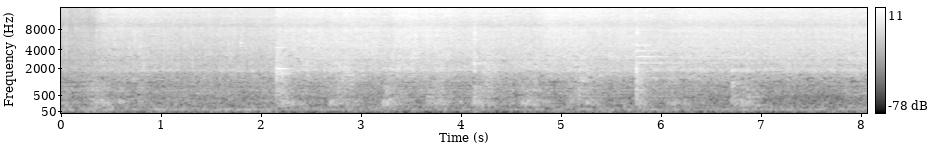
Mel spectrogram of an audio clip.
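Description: Onions just added to potatoes frying in a pan hiss and crackle in a steady, close sizzle, punctuated by a few distinct clinks and scrapes of stirring against the pan, with no talking.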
